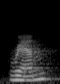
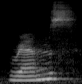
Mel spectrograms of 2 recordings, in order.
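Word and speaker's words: Reims: There'd never been Rem. What did I say? Rems. How do you pronounce it? You don't pronounce the M, but you do pronounce the S.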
